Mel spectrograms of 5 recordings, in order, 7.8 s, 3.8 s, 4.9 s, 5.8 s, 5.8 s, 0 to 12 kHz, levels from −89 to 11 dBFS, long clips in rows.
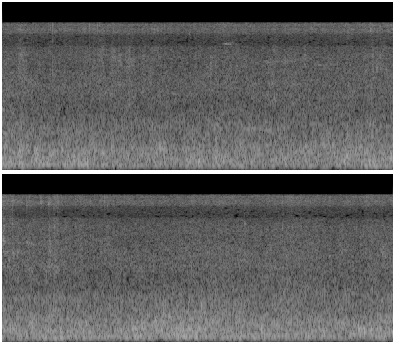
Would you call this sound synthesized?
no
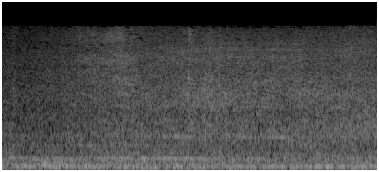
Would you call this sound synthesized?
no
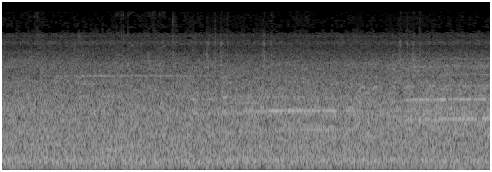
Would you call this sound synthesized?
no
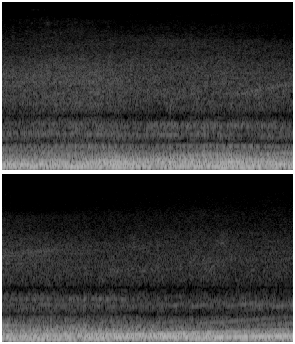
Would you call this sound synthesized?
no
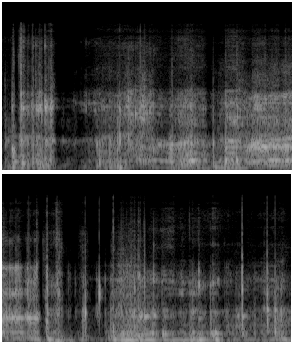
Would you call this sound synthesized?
yes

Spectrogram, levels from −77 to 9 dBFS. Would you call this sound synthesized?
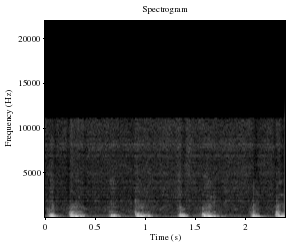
yes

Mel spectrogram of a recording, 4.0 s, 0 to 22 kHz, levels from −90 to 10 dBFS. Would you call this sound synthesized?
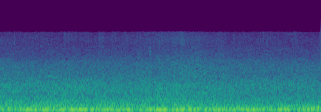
no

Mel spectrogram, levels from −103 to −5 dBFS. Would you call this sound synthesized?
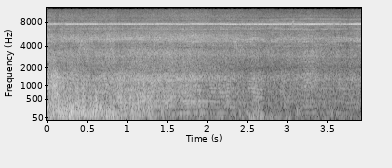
no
